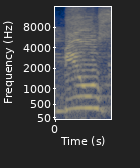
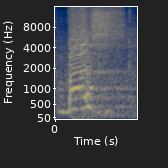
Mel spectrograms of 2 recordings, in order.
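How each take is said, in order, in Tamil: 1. உயிரெழுத்து எழுத்துக்களைப் போல 'yoo' ஒலி. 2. உயிரெழுத்து குறுகிய 'uh' ஒலி. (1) "முறையா அது எப்படி உச்சரிக்கணும்னா பி யூ எஸ் அப்படின்னு தானே வருது" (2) "சொல்லாக உச்சரிக்கும் பொழுது பஸ் அப்படின்னு வருது"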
